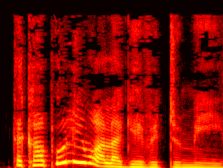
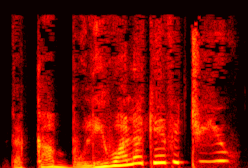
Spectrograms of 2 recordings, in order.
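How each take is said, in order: First: Put-on quick, higher cheerful little girl; cheerful child. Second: Quick, high rising question of a shocked mother; shocked cry. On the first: Minnie answering her mother about the coin, cheerful. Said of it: "said Minnie cheerfully". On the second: Mother hearing where the coin came from, shocked. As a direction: echo it in shock, pitch shooting up. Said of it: "cried her mother, much shocked". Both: A narrator's reading.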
